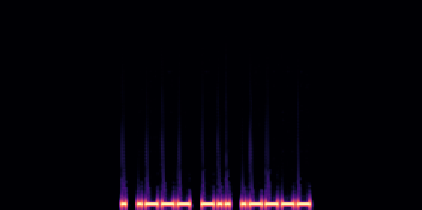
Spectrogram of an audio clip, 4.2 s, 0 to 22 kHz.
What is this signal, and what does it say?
Morse code, heard as a keyed tone, about 30 wpm, 700 Hz. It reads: EJD1
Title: Four Challenging Letter-Number Combinations 30wpm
